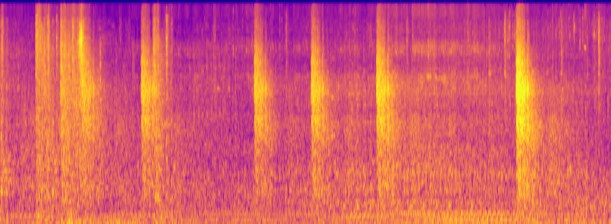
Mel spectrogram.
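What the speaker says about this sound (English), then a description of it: "these guys are getting shot at by something very heavy" Heavy gunfire in a World War II desert battle in Combat Mission: Afrika Korps, with several loud sharp shots spaced a second or so apart over a constant low rumble.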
